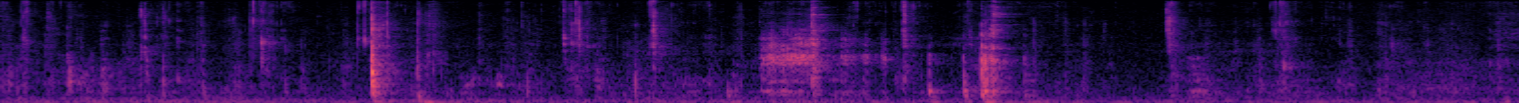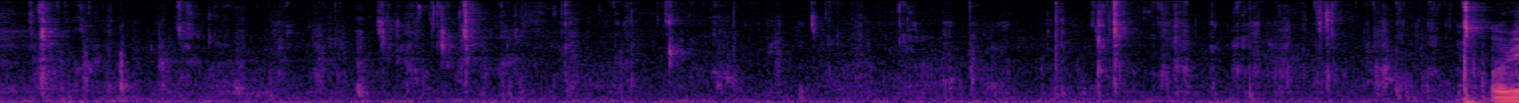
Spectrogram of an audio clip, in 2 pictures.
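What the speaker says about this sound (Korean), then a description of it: "우리 차돌박이 먹어요." People chew beef brisket (chadolbagi) at a meal, with soft wet chewing and crunching up close, scattered clinks of cutlery and dishes, and no clear talking.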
